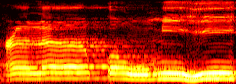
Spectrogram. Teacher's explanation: Ala qaumihi, qaumihi ada hadamir yang berharokat panjang, damat yang di bawah ini asar berdiri. Mihi 2 harokat kita panjangkan, mad silah khosiro.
